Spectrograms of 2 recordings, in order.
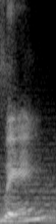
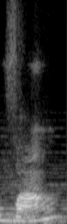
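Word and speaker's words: vingt: yang lafalkan 20 dengan Weng itu benar ya kalau ada yang melafalkan 20 dengan Bang itu juga benar jadi keduanya benar ya ya ketika Nanti kalian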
